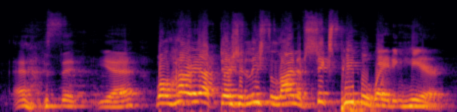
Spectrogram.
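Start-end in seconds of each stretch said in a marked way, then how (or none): 1.5-4.3 loud, mock Dutch accent. Retelling a voice outside the door while the speaker was inside: loud dutch voice. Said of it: "this loud Dutch voice is going".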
